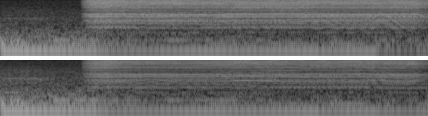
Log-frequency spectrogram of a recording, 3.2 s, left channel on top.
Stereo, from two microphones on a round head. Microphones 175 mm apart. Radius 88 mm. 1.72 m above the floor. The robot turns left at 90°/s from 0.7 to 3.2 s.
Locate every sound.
Only background noise.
